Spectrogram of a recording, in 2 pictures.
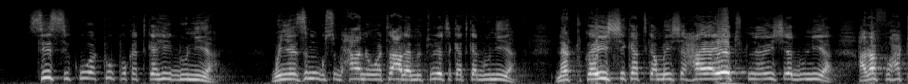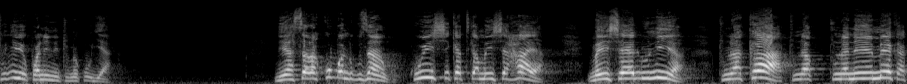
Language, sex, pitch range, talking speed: Swahili, male, 205-260 Hz, 140 wpm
